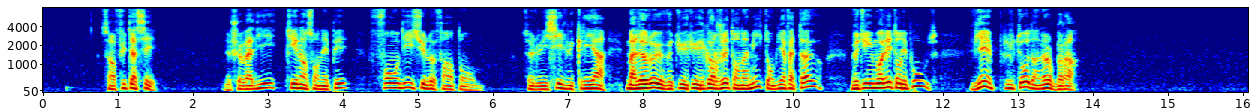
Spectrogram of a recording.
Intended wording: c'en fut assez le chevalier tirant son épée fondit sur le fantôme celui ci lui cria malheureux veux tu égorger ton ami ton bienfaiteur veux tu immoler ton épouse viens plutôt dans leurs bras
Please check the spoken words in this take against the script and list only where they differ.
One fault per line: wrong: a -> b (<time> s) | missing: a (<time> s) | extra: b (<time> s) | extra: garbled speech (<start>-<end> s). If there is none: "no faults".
extra: tu (8.6 s)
